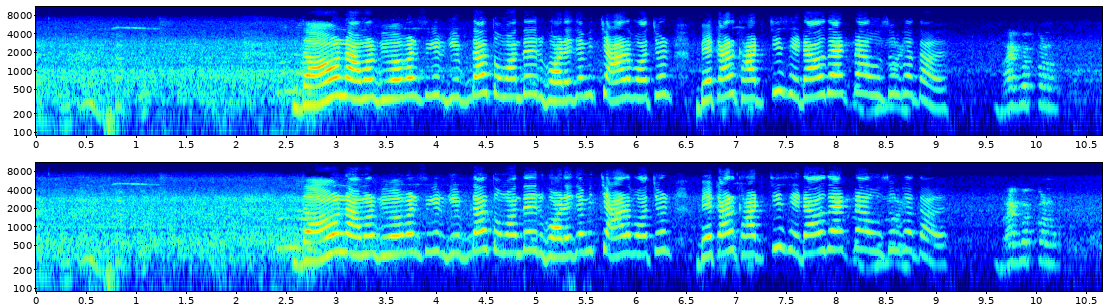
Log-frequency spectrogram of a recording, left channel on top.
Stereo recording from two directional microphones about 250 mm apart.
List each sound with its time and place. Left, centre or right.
2.6 s a woman's voice: left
